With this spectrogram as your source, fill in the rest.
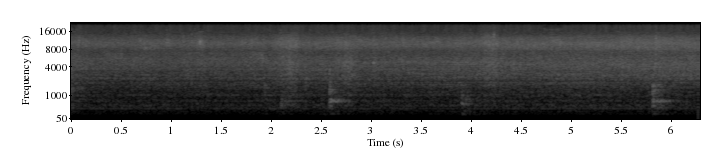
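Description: Shrimp frying in a pan alongside pesto vegetables, a soft continuous sizzle with a few light utensil clicks, fairly quiet and without speech.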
